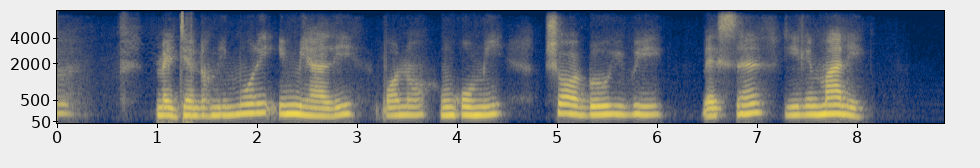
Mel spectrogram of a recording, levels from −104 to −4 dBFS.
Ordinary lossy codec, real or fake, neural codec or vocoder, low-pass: Opus, 16 kbps; fake; codec, 16 kHz, about 1 kbps, DyCAST, with the encoder's durations; 7.2 kHz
